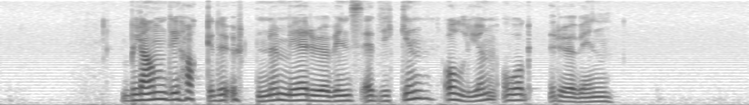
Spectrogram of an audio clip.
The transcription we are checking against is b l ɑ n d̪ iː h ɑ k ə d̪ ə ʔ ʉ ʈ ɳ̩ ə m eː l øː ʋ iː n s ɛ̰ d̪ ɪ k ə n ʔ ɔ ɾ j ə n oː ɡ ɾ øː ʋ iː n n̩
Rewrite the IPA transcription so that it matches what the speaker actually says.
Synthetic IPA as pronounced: b l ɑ n d̪ iː h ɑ k ə d̪ ə ʔ ʉ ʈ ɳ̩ ə m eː ɾ øː ʋ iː n s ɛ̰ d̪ ɪ k ə n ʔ ɔ l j ə n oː ɡ ɾ øː ʋ iː n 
